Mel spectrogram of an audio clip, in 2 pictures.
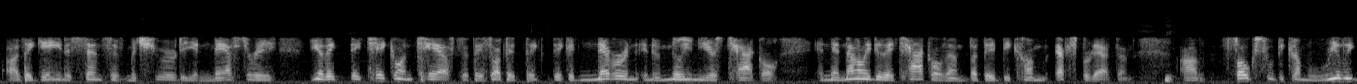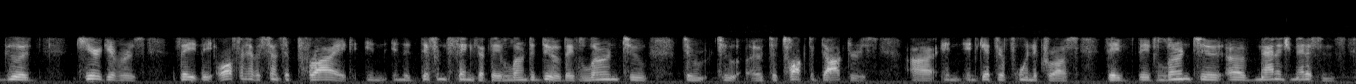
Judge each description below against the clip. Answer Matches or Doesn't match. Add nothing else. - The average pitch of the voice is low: Matches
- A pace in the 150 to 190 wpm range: Doesn't match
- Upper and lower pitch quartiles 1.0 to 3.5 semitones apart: Matches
